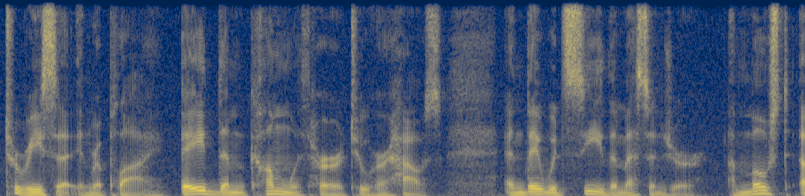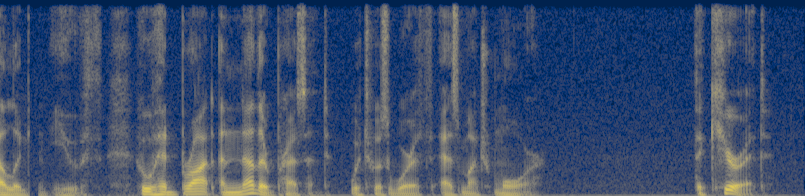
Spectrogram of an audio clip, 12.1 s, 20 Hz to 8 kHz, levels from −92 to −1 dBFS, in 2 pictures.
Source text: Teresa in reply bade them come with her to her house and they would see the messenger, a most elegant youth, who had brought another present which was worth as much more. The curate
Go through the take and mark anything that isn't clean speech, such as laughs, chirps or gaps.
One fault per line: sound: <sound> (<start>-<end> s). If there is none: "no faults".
sound: dropout (6.3-6.3 s)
